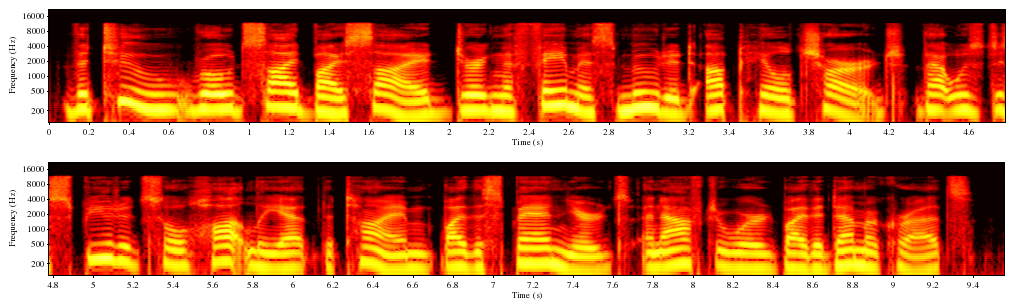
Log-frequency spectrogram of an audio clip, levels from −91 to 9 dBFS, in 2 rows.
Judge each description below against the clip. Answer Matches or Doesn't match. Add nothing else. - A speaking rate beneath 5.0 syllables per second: Matches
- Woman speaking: Matches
